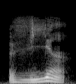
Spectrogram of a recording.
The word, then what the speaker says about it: viens: So, the first form is je viens. Je viens, okay? Remember this I, viens, viens, and then this nasal, final S not pronounced.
